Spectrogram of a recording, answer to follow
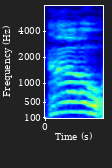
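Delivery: high, drawn-out ow; whiny ow. Acted. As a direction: whimper like a drama queen. Girl hopping in pain.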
